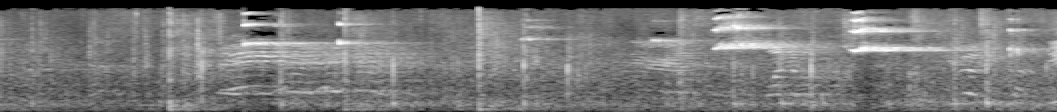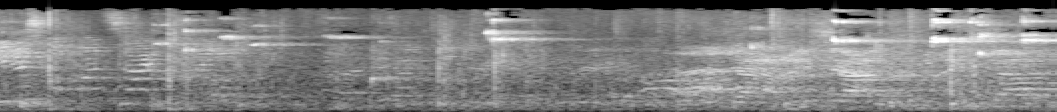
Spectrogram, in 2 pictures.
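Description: A basketball being dribbled on a hardwood gym floor, with short high sneaker squeaks from players running, in a large echoing gym. Voices call out throughout and are loudest near the end.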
